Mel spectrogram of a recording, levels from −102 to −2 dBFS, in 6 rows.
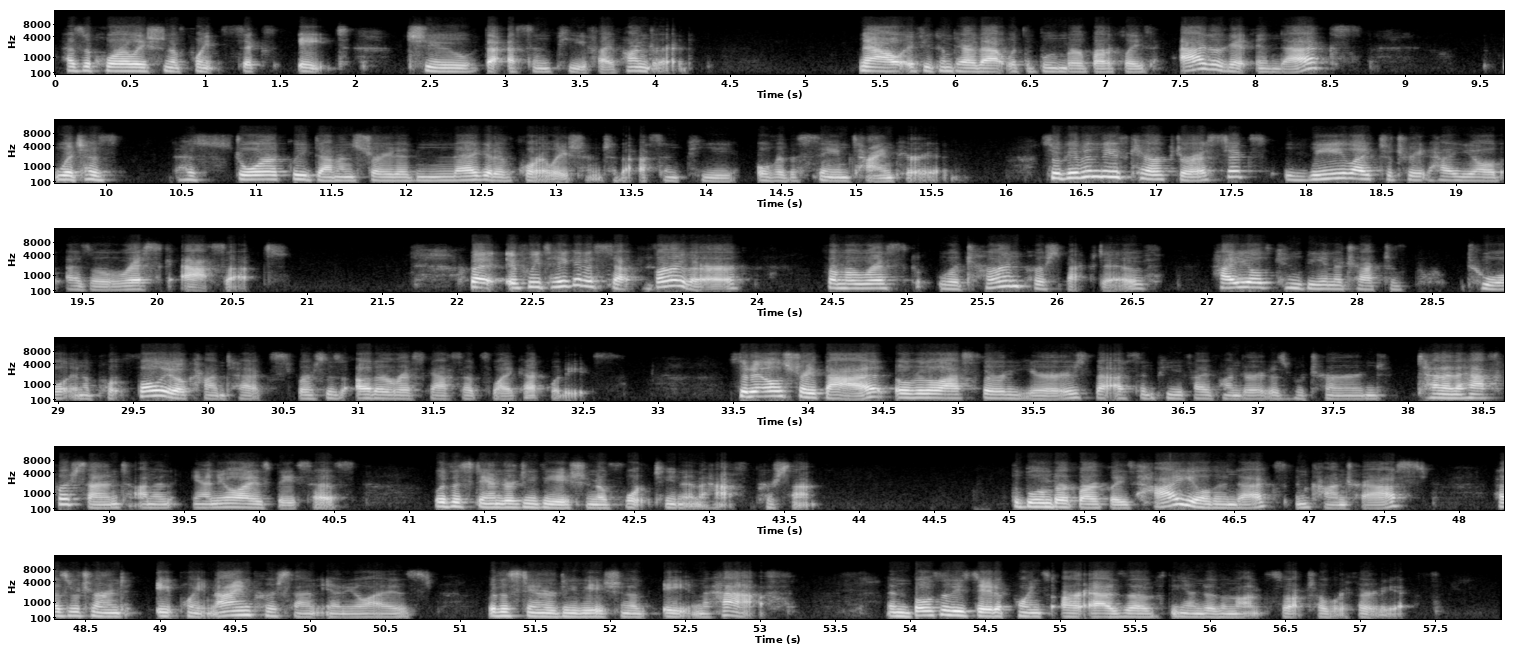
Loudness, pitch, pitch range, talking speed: -19 LUFS, 170 Hz, 150-205 Hz, 140 wpm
